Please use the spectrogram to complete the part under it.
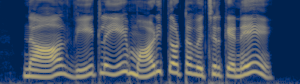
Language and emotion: Tamil, happy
